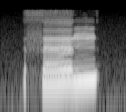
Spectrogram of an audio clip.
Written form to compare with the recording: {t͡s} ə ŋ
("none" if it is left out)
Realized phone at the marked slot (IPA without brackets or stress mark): θ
